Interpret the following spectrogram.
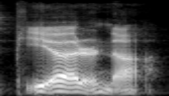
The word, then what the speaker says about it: Purna: pretty good yeah how does he pronounce it purena he says so is he scottish like meredith no oh let's see he sounds like this my name is piarna okay are you like that are you also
